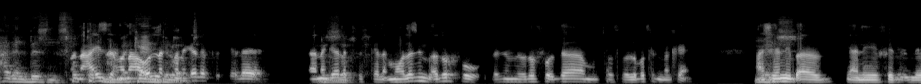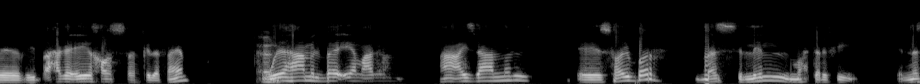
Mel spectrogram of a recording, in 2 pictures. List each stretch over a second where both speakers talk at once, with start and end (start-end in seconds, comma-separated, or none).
0.7-2.1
